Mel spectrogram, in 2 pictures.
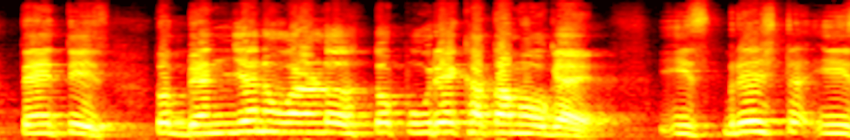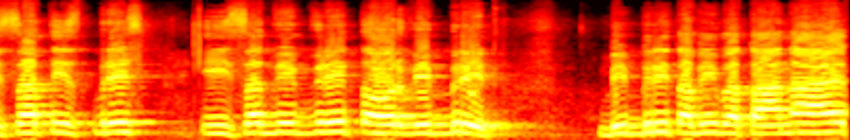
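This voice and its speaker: This is a Sanskrit instructor running an exam-prep class online, his voice very high as he says each letter of the sound system aloud. Questions are asked, followed by a pause and his own answer, and he stops at times to thank viewers who commented.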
